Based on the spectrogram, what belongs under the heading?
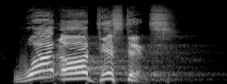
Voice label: Announcer Long Hit To Other Side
